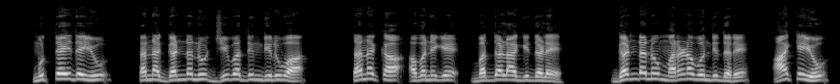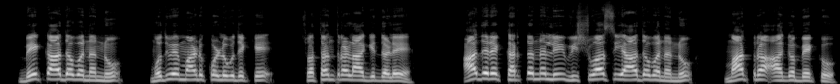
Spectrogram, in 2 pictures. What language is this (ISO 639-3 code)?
kan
